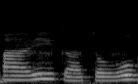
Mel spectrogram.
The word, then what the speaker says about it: arigato: Arigato. I pronounce it as arigato. So do you hear the difference? You pronounce it ga, and I pronounce it nga.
